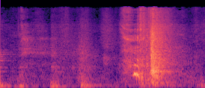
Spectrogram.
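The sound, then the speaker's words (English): A cupboard door in a laundry bangs shut with a sharp clatter near the end, preceded by a few soft, muffled knocks and shuffles as it is handled. “Okay. Shut that. Oh, bang.”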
